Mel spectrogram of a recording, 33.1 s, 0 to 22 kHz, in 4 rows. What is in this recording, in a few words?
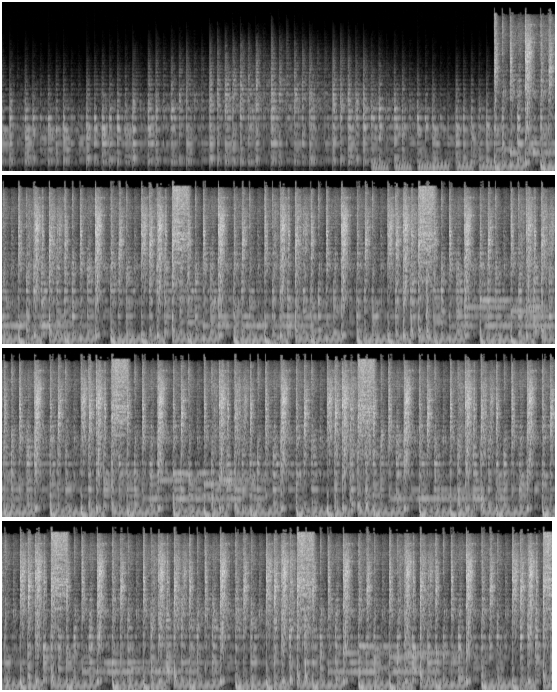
130bpm Intro outro loop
